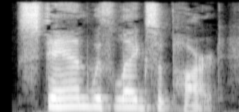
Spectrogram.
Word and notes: stand with legs apart: American English

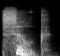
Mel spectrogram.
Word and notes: silk: British English

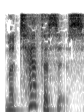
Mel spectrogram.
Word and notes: metathesis: British English

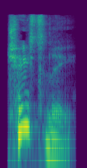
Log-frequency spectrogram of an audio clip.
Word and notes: chastely: British English

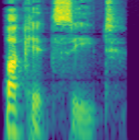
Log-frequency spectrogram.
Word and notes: bucket seat: British English

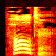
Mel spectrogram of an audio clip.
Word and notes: palter: British English

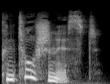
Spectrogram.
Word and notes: contortionist: British English

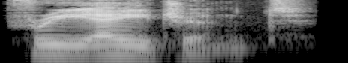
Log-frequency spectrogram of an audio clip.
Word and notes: free agent: British English

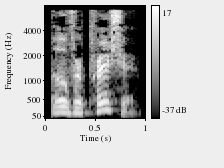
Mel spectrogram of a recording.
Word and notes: overpressure: British English

